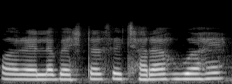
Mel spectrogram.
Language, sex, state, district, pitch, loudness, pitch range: Hindi, female, Jharkhand, Deoghar, 245 Hz, -13 LUFS, 230-250 Hz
